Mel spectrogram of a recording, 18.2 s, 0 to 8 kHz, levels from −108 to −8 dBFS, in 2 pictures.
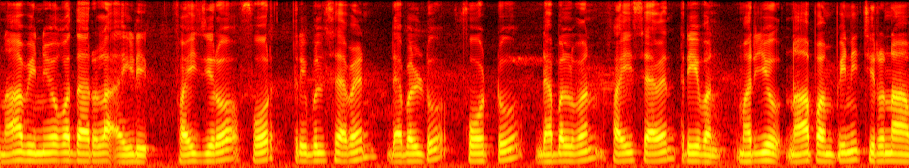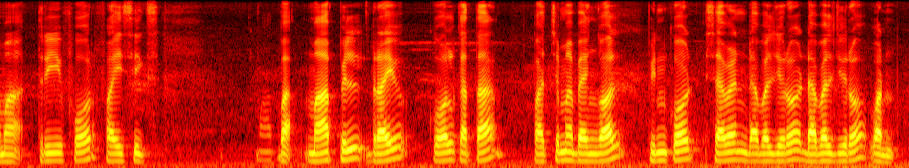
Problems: background sounds at intervals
